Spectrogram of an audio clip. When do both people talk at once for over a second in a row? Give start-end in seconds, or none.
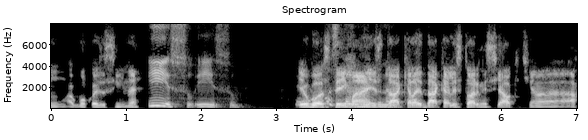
3.3-4.7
